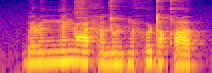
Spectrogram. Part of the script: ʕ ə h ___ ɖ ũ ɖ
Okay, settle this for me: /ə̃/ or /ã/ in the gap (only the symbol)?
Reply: ã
